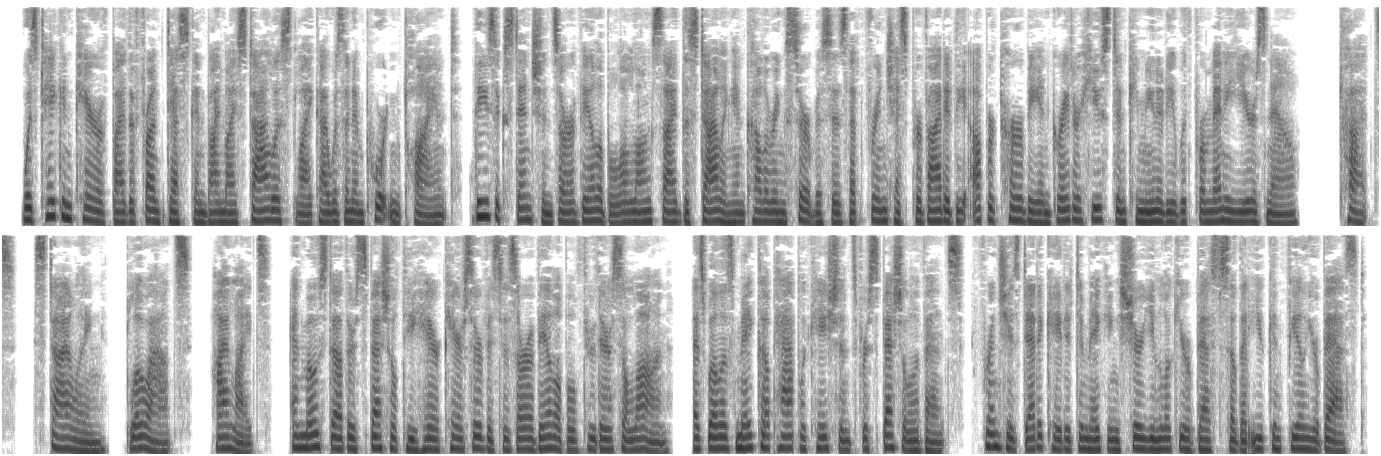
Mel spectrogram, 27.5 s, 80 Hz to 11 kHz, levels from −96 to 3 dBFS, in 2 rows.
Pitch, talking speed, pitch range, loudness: 155 Hz, 185 wpm, 145-165 Hz, -24 LUFS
